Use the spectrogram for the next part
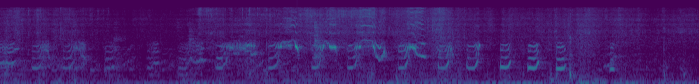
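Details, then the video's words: Several excited guinea pigs squealing together, overlapping high squeaks and whistled upward wheeks crowding into a fast, jumbled chorus that swells in the middle. "Excited Guinea Pigs"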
